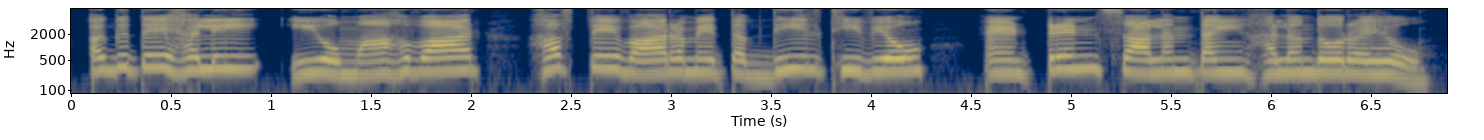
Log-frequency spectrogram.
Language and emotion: Sindhi, neutral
